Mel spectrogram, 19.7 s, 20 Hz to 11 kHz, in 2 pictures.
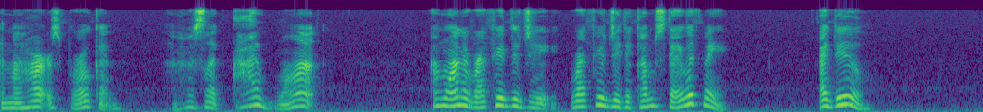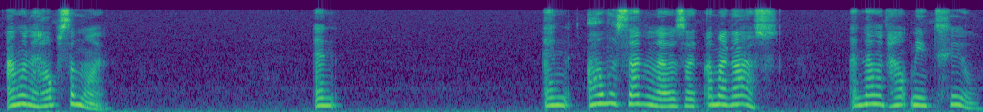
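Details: Flaccid dysarthria from myasthenia gravis in a 49-year-old woman with the disease since age 8, causing talking and swallowing problems; she speaks without her usual appliance, about two weeks after finishing Rituxan treatment.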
